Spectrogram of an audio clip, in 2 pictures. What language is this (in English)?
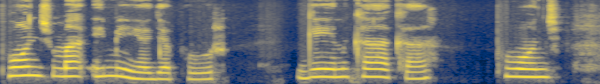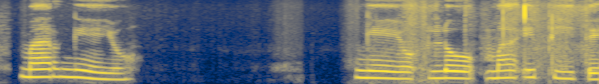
Luo (Kenya and Tanzania)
